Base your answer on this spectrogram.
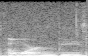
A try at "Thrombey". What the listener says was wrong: Thornbys with an M.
